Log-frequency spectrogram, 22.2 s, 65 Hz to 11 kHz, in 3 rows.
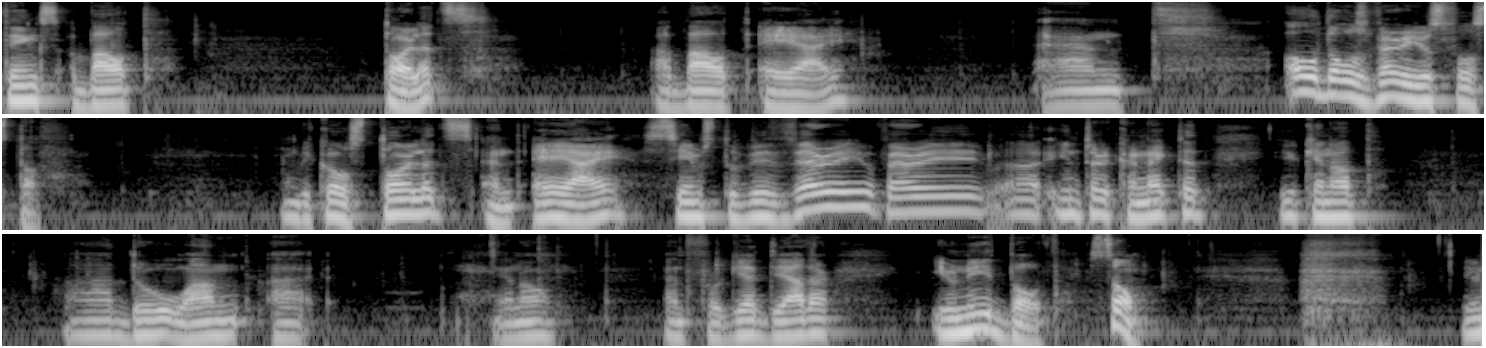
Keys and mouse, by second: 18.7 ctrl+1.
